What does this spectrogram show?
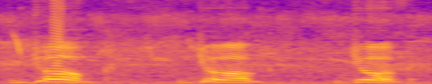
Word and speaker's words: योग: लेकिन अगर खाली योग लिखेंगे तो इसका उच्चारण है योग योग योग। योगा कभी भी आपका सटीक उच्चारण नहीं है, इसका सटीक उच्चारण होगा योग, ये संस्कृत ग्रामर के हिसाब में।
